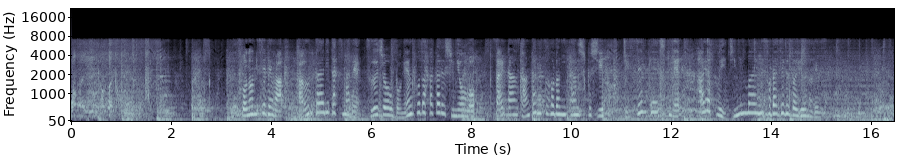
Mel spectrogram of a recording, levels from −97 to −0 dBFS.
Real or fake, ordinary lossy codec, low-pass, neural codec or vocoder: fake; none; 7.2 kHz; codec, 16 kHz in and 24 kHz out, 1.1 kbps, FireRedTTS-2 codec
